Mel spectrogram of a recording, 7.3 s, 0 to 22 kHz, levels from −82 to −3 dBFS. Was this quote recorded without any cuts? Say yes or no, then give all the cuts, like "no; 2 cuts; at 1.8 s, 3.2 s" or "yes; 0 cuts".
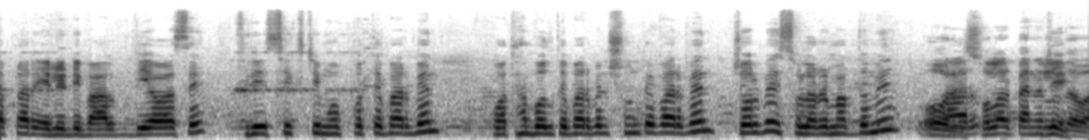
no; 2 cuts; at 1.5 s, 4.8 s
